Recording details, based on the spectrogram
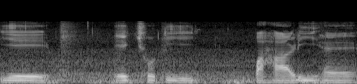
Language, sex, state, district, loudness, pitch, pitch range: Hindi, male, Chhattisgarh, Raipur, -19 LUFS, 95 Hz, 90-95 Hz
